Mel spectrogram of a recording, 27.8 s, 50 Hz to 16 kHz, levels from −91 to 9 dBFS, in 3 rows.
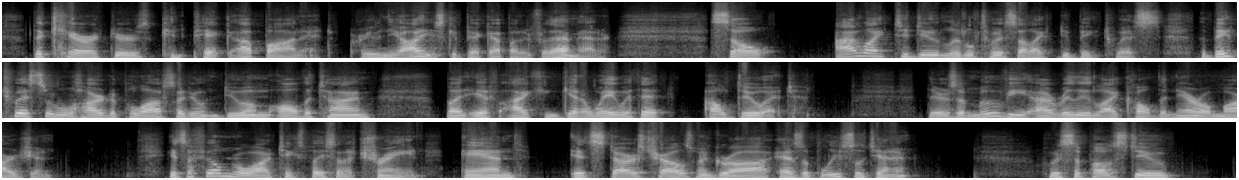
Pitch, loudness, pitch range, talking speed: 130 Hz, -21 LUFS, 120-140 Hz, 205 wpm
